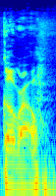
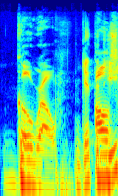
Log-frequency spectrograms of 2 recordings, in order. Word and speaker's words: Gowrow: goo the goo go now it's spelled g o w r o w So when you say it you got to say it like with the Goo Goo Goo yeah so Arkansas Goro Bardo Martius korus oh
